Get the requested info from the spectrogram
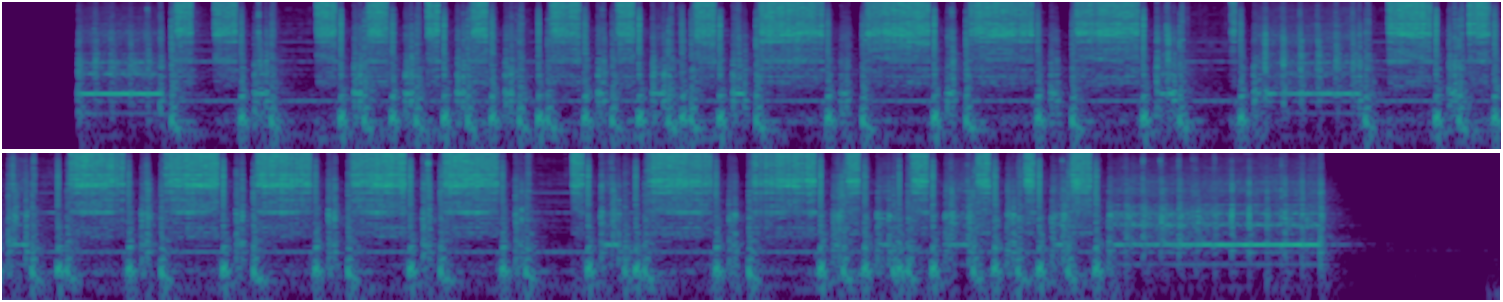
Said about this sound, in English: while we deal with a sentient printer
